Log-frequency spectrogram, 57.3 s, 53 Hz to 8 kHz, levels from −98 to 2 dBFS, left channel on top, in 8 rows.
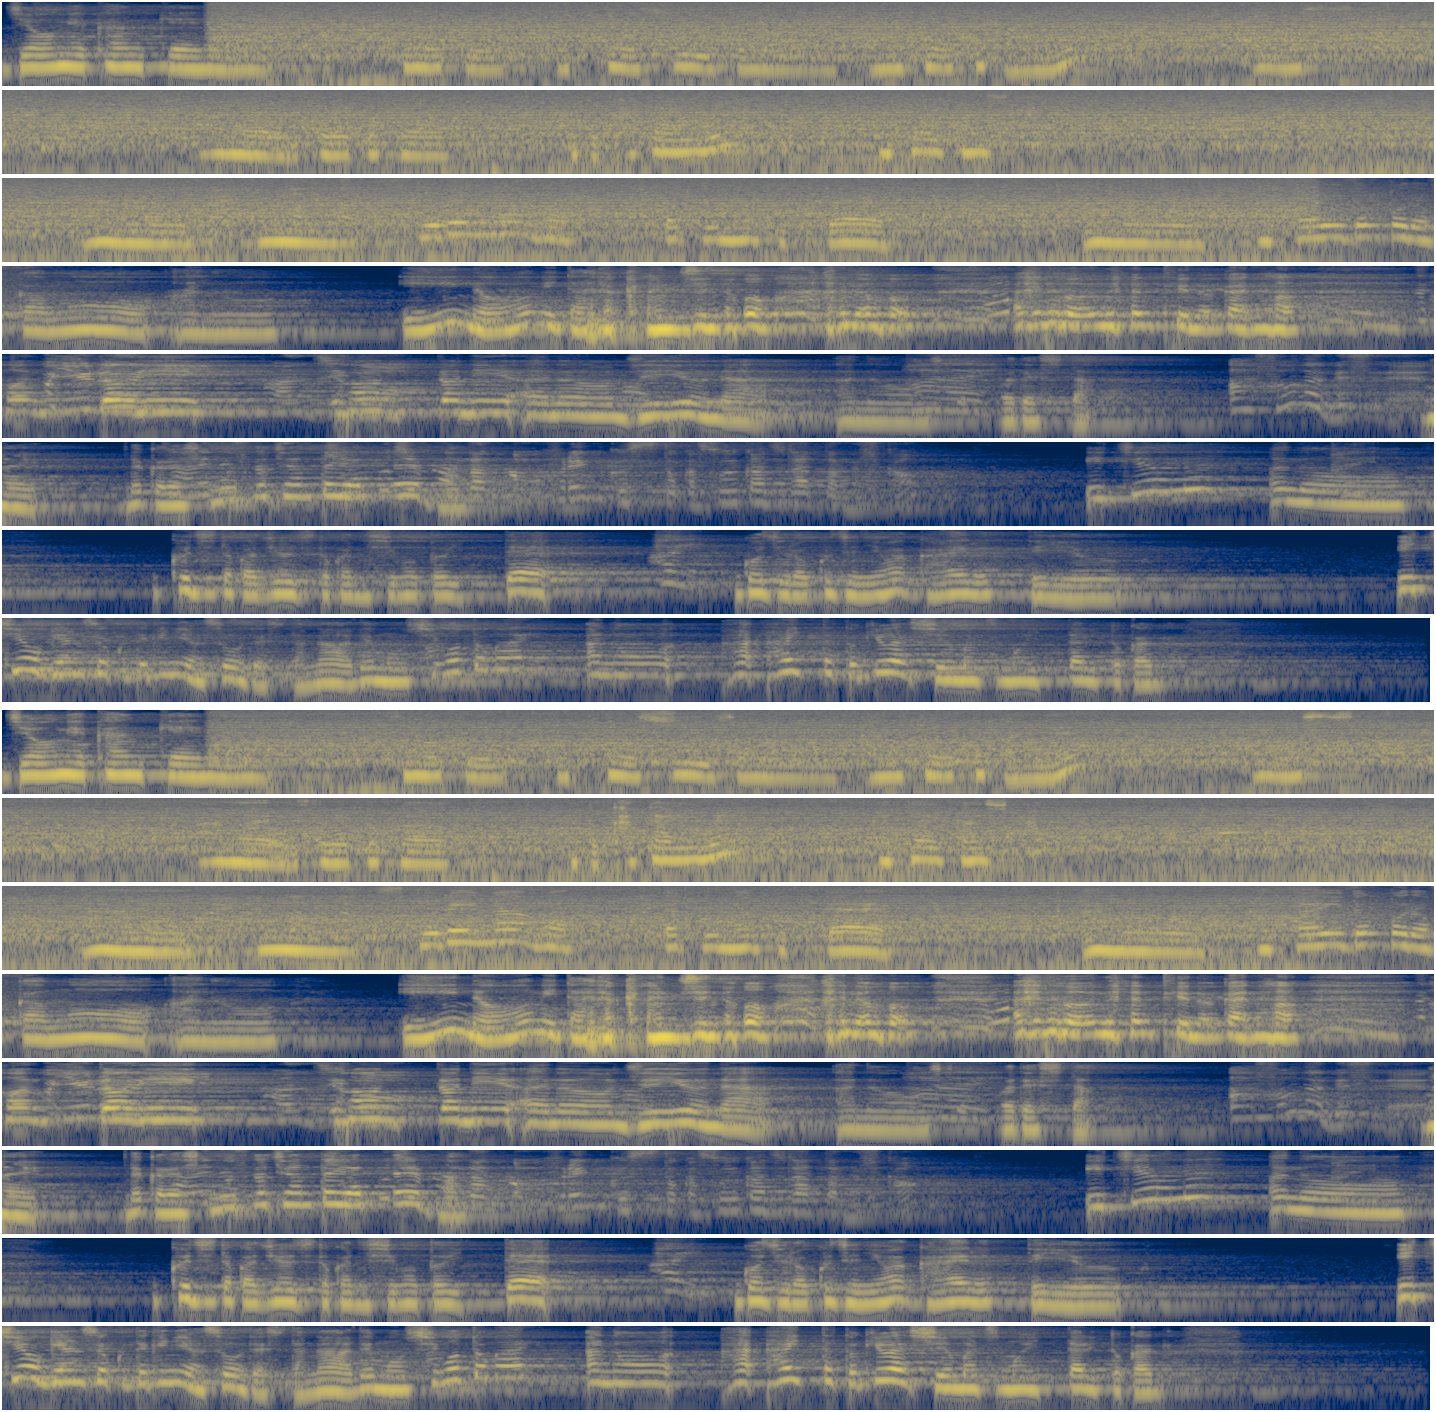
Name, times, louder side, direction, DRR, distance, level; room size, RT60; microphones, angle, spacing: voice 1, 0.0-1.4 1.9-5.4 5.8-6.8 8.1-9.7 10.0-11.0 11.5-12.4 14.7-16.1 16.4-17.2 17.6-19.1 19.7-22.9 23.5-28.9 29.1-29.6 30.3-32.5 32.8-33.3 33.6-34.1 35.7-36.0 36.4-38.1 41.2-42.9 43.8-45.8 46.6-48.6 49.9-52.8 53.0-56.4, right 2 dB, 45° right, 10 dB, 0.6 m, -25 dB
sound 1, 1.0-20.9, left 1 dB, 45° left, 2.1 m, -27 dB
voice 2, 4.6-5.0 6.2-8.6 9.1-9.4 11.4-11.9 13.2-16.1 16.4-17.0 17.4-17.7 19.2-20.4 22.3-22.5 25.5-25.6 26.4-26.5 28.5-29.7 29.9-30.7 31.7-32.0 33.1-33.7 34.8-35.8 36.6-37.0 37.4-40.4 42.4-42.7 46.2-46.5 52.2-52.4 52.6-52.8, equal, 15° left, 2 dB, 1.8 m, -38 dB
27.5 x 18.5 x 9.6 m, 2.8 s
head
